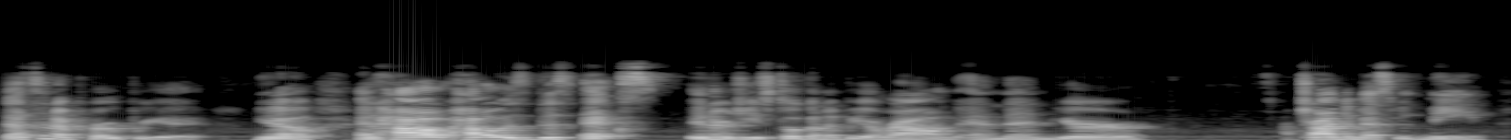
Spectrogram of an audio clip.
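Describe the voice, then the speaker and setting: Hoarse woman rambling through a tarot reading. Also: on the low side, steady tone, normal speed, fairly bright tone. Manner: rambling, slangy, acts out quotes. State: hoarse, nearly losing her voice. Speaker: tarot reader. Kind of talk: casual channeled tarot reading. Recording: echoey, dull lo-fi room recording.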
